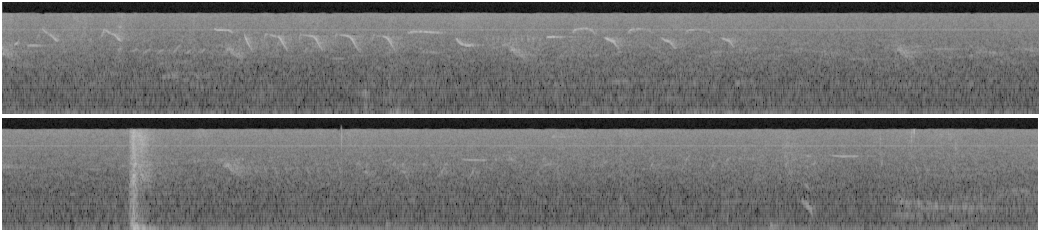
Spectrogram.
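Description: Small birds chirping in quick, high, short notes, most densely in the first few seconds, over a low steady rumble. A single sharp click about six seconds in is the loudest sound.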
